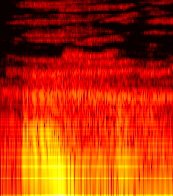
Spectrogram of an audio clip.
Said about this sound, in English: I yawn.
